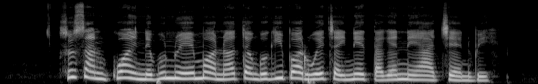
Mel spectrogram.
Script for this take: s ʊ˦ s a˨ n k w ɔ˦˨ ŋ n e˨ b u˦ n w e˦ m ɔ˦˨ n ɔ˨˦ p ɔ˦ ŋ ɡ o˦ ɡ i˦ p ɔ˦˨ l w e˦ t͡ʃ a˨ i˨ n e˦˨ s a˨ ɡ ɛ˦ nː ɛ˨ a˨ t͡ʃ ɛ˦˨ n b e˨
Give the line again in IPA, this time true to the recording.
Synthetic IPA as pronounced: s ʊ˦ s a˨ n k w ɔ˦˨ ɲ n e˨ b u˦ n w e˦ m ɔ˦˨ n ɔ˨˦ t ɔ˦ ŋ ɡ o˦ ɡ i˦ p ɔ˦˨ ɾ w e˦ t͡ʃ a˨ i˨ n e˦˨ t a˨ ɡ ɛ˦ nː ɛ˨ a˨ t͡ʃ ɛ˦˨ n b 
